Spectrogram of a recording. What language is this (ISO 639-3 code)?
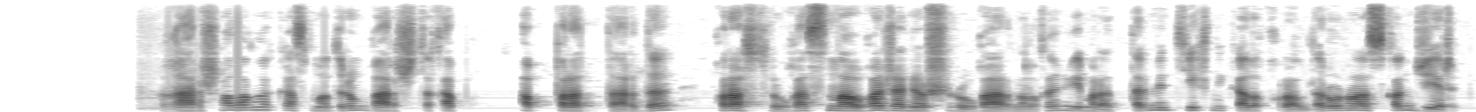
kaz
